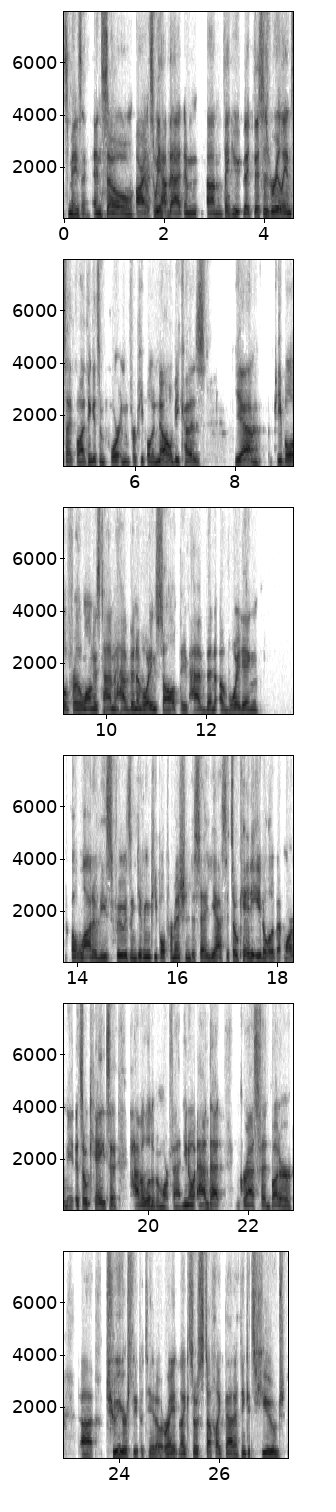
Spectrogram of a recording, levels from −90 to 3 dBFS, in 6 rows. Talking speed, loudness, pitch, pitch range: 205 wpm, -14 LUFS, 105 Hz, 100-115 Hz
